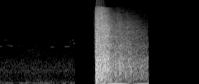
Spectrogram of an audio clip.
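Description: A pistol fires a single loud shot outdoors.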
